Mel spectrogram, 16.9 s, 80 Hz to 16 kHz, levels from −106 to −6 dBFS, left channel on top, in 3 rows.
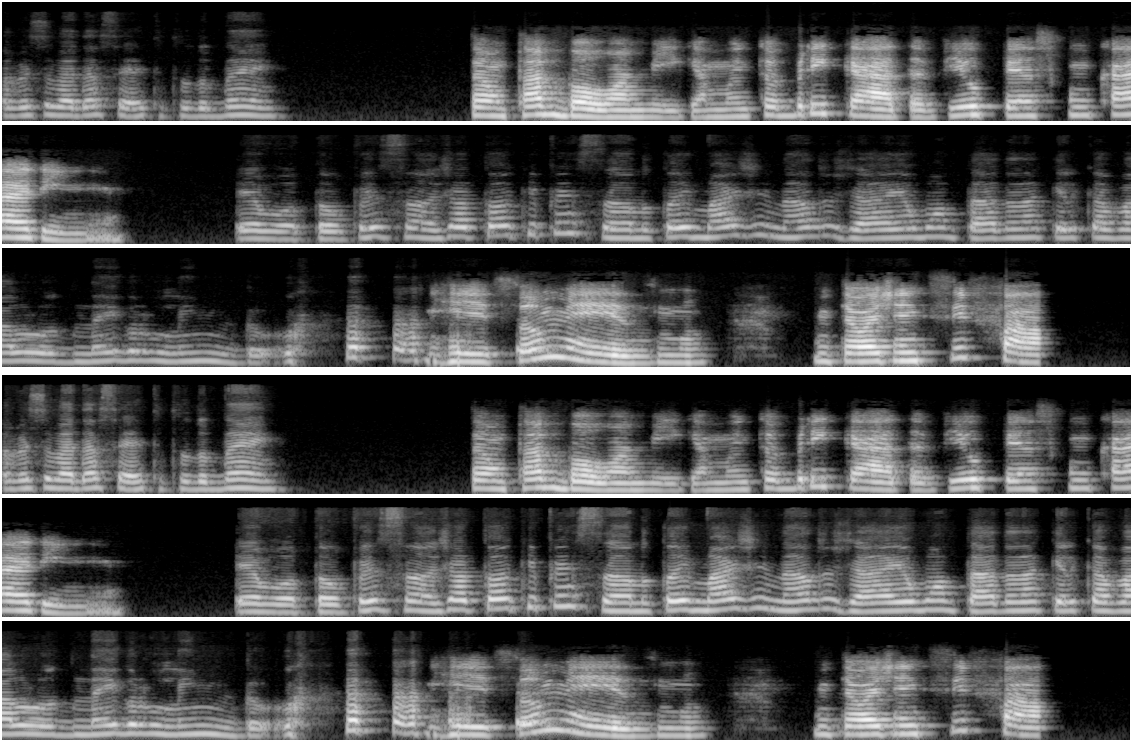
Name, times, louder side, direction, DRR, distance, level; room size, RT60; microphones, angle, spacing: voice 1, 0.0-1.4 6.8-14.1 15.5-15.9, right 6 dB, 70° right, 0.4 m, -30 dB
voice 2, 2.3-6.2 13.5-14.8 15.3-16.5, left 3 dB, 20° left, 0.5 m, -22 dB
3.9 x 2.1 x 3.8 m
head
